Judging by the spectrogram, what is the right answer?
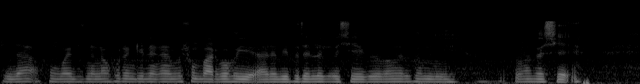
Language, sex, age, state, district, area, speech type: Bodo, male, 30-45, Assam, Kokrajhar, urban, spontaneous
